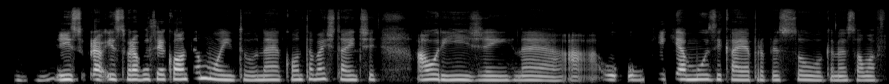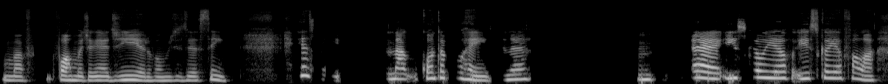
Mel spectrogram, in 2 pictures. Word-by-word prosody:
Uhum. 195 Hz, +2 st, -13 dB
Isso 220 Hz, +1 st, +4 dB
para 230 Hz, -2 st, +5 dB
isso 230 Hz, -1 st, +1 dB
para 225 Hz, 0 st, +6 dB
você 230 Hz, +1 st, +1 dB
conta 240 Hz, +4 st, +5 dB
muito, 215 Hz, -6 st, +2 dB
né, 210 Hz, 0 st, +1 dB
conta 215 Hz, +4 st, -2 dB
bastante 225 Hz, -3 st, -1 dB, 0.4 s
a 210 Hz, +1 st, +3 dB
origem 200 Hz, -3 st, +1 dB
né, 195 Hz, -1 st, -1 dB, 0.2 s
a -, -, -6 dB
a -, -, -21 dB
o 210 Hz, -2 st, -2 dB
o 205 Hz, +1 st, -4 dB
que 245 Hz, -1 st, -13 dB
que 240 Hz, -, -6 dB
a 230 Hz, -, +6 dB
música 225 Hz, -1 st, +1 dB
é 205 Hz, 0 st, +2 dB
para 205 Hz, +2 st, -6 dB
pessoa 205 Hz, -1 st, -4 dB
que 190 Hz, -, -8 dB
não 195 Hz, 0 st, -1 dB
é -, -, -3 dB
só 195 Hz, 0 st, -5 dB
uma 195 Hz, 0 st, -1 dB
fo 190 Hz, -, -20 dB
uma 190 Hz, -1 st, -4 dB, 0.3 s
forma 195 Hz, -2 st, +2 dB
de 185 Hz, 0 st, -4 dB
ganhar 185 Hz, 0 st, -1 dB
dinheiro 190 Hz, -1 st, 0 dB
vamos 180 Hz, 0 st, -5 dB
dizer 185 Hz, 0 st, -6 dB
assim. 185 Hz, +1 st, -5 dB, 0.7 s
E -, -, +3 dB
assim 380 Hz, -2 st, -4 dB, 0.5 s
na 250 Hz, 0 st, +2 dB
conta 285 Hz, +3 st, +1 dB
corrente, 230 Hz, -, -1 dB
né. 230 Hz, +2 st, 0 dB, 1.1 s
Hum. 225 Hz, 0 st, 0 dB, 0.4 s
É, 295 Hz, -4 st, +7 dB
isso 295 Hz, 0 st, +1 dB
que -, -, -14 dB
eu 320 Hz, -, +5 dB
ia 295 Hz, -1 st, +4 dB
isso 270 Hz, +1 st, -2 dB
que -, -, -2 dB
eu -, -, +3 dB
ia 285 Hz, 0 st, +1 dB
falar, 240 Hz, -9 st, -1 dB
215 Hz, 190 wpm, -22 LUFS, 195-235 Hz, 1.1 s, É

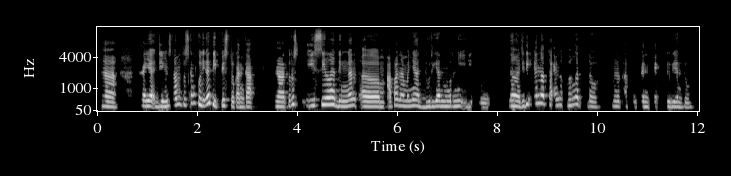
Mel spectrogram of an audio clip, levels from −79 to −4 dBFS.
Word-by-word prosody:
Nah, 215 Hz, -2 st, +4 dB, 0.6 s
kayak 235 Hz, -1 st, +5 dB
dimsum, 235 Hz, +6 st, 0 dB
terus 280 Hz, -2 st, -6 dB
kan 355 Hz, -, -1 dB
kulitnya 305 Hz, +3 st, +5 dB
tipis 255 Hz, -3 st, 0 dB
tuh 210 Hz, -, -2 dB
kan, 195 Hz, 0 st, 0 dB
Kak. 205 Hz, -1 st, +2 dB, 0.5 s
Nah 210 Hz, -1 st, +5 dB
terus, 310 Hz, +6 st, -1 dB, 0.2 s
diisilah 295 Hz, +5 st, +4 dB
dengan, 230 Hz, +3 st, +1 dB
mmm 215 Hz, -1 st, +4 dB
apa 265 Hz, -, -2 dB
namanya, 240 Hz, +1 st, -1 dB, 0.2 s
durian 220 Hz, +3 st, +1 dB
murni, 225 Hz, +1 st, -2 dB, 0.2 s
gitu. 185 Hz, -2 st, -11 dB, 0.4 s
Nah 235 Hz, -1 st, +5 dB
jadi 315 Hz, +7 st, 0 dB, 0.2 s
enak 350 Hz, -1 st, +4 dB
Kak, -, -, -2 dB
enak 275 Hz, +1 st, -7 dB
banget 300 Hz, +4 st, -2 dB, 0.2 s
tuh, 210 Hz, -2 st, -5 dB, 0.3 s
menurut 220 Hz, -1 st, -7 dB
aku, -, -, -23 dB
pancake 210 Hz, -1 st, -7 dB
durian 210 Hz, -1 st, -3 dB
tuh. 190 Hz, 0 st, -11 dB
230 Hz, 160 wpm, -23 LUFS, 215-260 Hz, 0.6 s, kayak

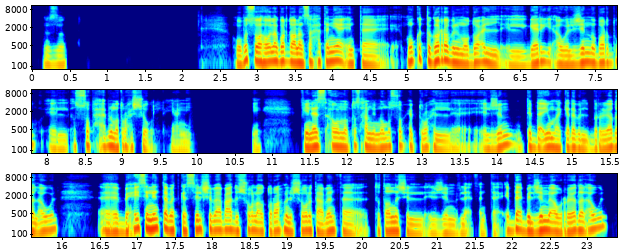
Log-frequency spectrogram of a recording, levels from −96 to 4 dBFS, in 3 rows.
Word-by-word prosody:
بالضبط. 115 Hz, +1 st, -10 dB, 2.0 s
وبُص 155 Hz, +7 st, +1 dB
وهاقول 145 Hz, 0 st, +5 dB
لك 155 Hz, -, +5 dB
برضه 150 Hz, -1 st, +3 dB
على 135 Hz, -1 st, +6 dB
نصيحة 140 Hz, +3 st, -1 dB
تانية، 145 Hz, -1 st, +2 dB
أنت 115 Hz, -2 st, -3 dB, 0.4 s
ممكن 150 Hz, +1 st, +1 dB
تجرّب 160 Hz, +1 st, +4 dB
الموضوع 135 Hz, 0 st, +2 dB
ال 125 Hz, -3 st, -1 dB
الجري 120 Hz, +7 st, -1 dB
أو 120 Hz, -3 st, -2 dB
الGym 120 Hz, +4 st, +2 dB
برضه، 135 Hz, +3 st, -2 dB, 0.2 s
ال 110 Hz, -1 st, -8 dB
الصبح 135 Hz, +2 st, -5 dB
قبل 140 Hz, +1 st, 0 dB
ما 125 Hz, -, +3 dB
ترُوح 135 Hz, +1 st, -5 dB
الشغل، 120 Hz, -2 st, -5 dB, 0.2 s
يعني 100 Hz, -4 st, -11 dB, 0.8 s
ي -, -, -10 dB, 0.5 s
في 125 Hz, -, +1 dB
ناس 130 Hz, +1 st, +4 dB
أول 135 Hz, -2 st, +1 dB
ما 125 Hz, -, +2 dB
بتصحى 135 Hz, +3 st, -4 dB
من 120 Hz, -, +2 dB
النوم 120 Hz, +2 st, 0 dB
الصبح 135 Hz, +1 st, -5 dB
بترُوح 125 Hz, 0 st, -5 dB
ال 105 Hz, +2 st, -5 dB, 0.4 s
الGym 125 Hz, +6 st, 0 dB, 0.2 s
بتبدأ 125 Hz, -1 st, -2 dB
يومها 125 Hz, 0 st, +2 dB
كده 120 Hz, +1 st, -2 dB
بال 110 Hz, -3 st, -3 dB
بالرياضة 110 Hz, +4 st, -1 dB
الأول، 130 Hz, +6 st, -1 dB, 0.6 s
بحيث 120 Hz, +5 st, +1 dB
إن 155 Hz, -1 st, +8 dB
أنت 165 Hz, +1 st, +4 dB
ما 140 Hz, -, +5 dB
تكسلش 140 Hz, +3 st, 0 dB
بقى 140 Hz, -1 st, +2 dB
بعد 145 Hz, -1 st, +1 dB
الشغل 135 Hz, +2 st, -1 dB
أو 125 Hz, -, +1 dB
تروَّح 130 Hz, +2 st, -2 dB
من 140 Hz, -, +3 dB
الشغل 135 Hz, +3 st, 0 dB
تعبان 125 Hz, +1 st, 0 dB
فتطنش 125 Hz, +2 st, -2 dB
ال 105 Hz, -2 st, -3 dB
الGym 105 Hz, 0 st, -6 dB
لأ، 110 Hz, -, -6 dB
فأنت 105 Hz, 0 st, -12 dB
ابدأ 135 Hz, +3 st, +2 dB
بالGym 135 Hz, +4 st, +4 dB
أو 120 Hz, -2 st, +2 dB
الرياضة 130 Hz, +3 st, +2 dB
الأول، 155 Hz, +8 st, -2 dB
130 Hz, 165 wpm, -22 LUFS, 115-140 Hz, 2.0 s, إن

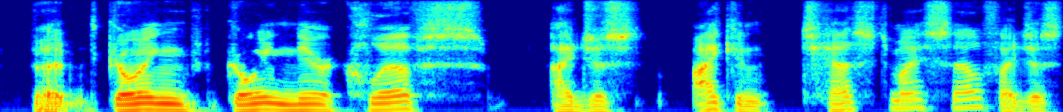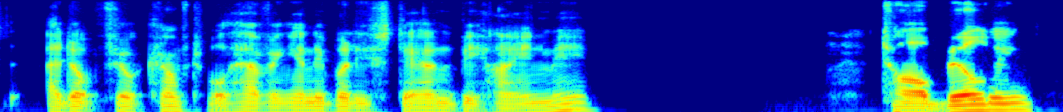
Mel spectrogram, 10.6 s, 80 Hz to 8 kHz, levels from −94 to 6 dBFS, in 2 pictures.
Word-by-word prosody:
But 130 Hz, -2 st, -1 dB
going 115 Hz, 0 st, +8 dB
going 120 Hz, +2 st, +5 dB
near 115 Hz, -1 st, +3 dB
cliffs, 145 Hz, -, -1 dB, 0.3 s
I 100 Hz, -1 st, -2 dB
just 100 Hz, -1 st, -3 dB, 0.2 s
I 130 Hz, -, +3 dB
can 95 Hz, -7 st, -6 dB
test 130 Hz, +3 st, -6 dB
myself. 165 Hz, +2 st, -5 dB
I 90 Hz, -, -3 dB
just 95 Hz, -1 st, -7 dB, 0.2 s
I -, -, -6 dB
don't -, -, -4 dB
feel -, -, -5 dB
comfortable 95 Hz, -2 st, -8 dB
having 90 Hz, 0 st, -6 dB
anybody 90 Hz, -2 st, -5 dB
stand 85 Hz, +1 st, -6 dB
behind 80 Hz, +3 st, -7 dB
me. 120 Hz, +5 st, -7 dB, 1.4 s
Tall 85 Hz, -2 st, +2 dB
building. 120 Hz, +7 st, +5 dB
110 Hz, 135 wpm, -22 LUFS, 90-125 Hz, 1.4 s, going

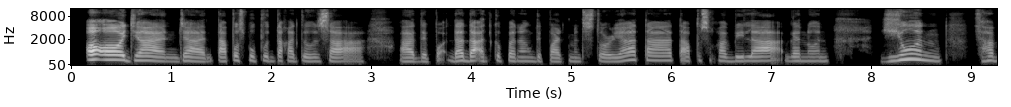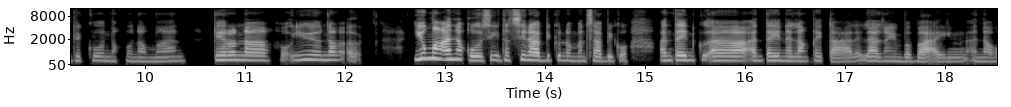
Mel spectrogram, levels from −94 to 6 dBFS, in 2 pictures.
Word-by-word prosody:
Oo, 260 Hz, -1 st, +11 dB
diyan, 200 Hz, -4 st, -1 dB
diyan. 185 Hz, -4 st, -3 dB
Tapos 195 Hz, +3 st, -5 dB
pupunta 210 Hz, -1 st, -10 dB
ka 200 Hz, -, -7 dB
doon, 190 Hz, -2 st, -12 dB
sa, 185 Hz, 0 st, -1 dB, 0.3 s
ah, 180 Hz, 0 st, -4 dB
depo 180 Hz, -1 st, -12 dB
dadaan 210 Hz, -1 st, -1 dB
ka 215 Hz, -, -14 dB
pa 200 Hz, +1 st, -9 dB
ng 195 Hz, 0 st, -13 dB
department 180 Hz, -1 st, -13 dB
store 180 Hz, 0 st, -6 dB
yata, 225 Hz, -1 st, -5 dB
tapos 220 Hz, +3 st, -2 dB
sa 215 Hz, -3 st, -10 dB
kabila, 205 Hz, +2 st, -4 dB
ganun. 200 Hz, -1 st, -12 dB, 0.6 s
Yun, 235 Hz, +1 st, -2 dB, 0.3 s
sabi 210 Hz, +1 st, -10 dB
ko, 215 Hz, -1 st, -12 dB
naku 200 Hz, -1 st, -15 dB
naman. 190 Hz, +2 st, -12 dB, 0.3 s
Pero 245 Hz, 0 st, +1 dB
nako 230 Hz, -1 st, -2 dB
yun 255 Hz, 0 st, -3 dB
naa 250 Hz, -1 st, -3 dB, 0.7 s
yung 305 Hz, +4 st, +6 dB
mga 320 Hz, -4 st, +10 dB
anak 280 Hz, -2 st, +1 dB
ko, 215 Hz, 0 st, 0 dB
sina 240 Hz, +1 st, -3 dB
sinabi 230 Hz, -2 st, +4 dB
ko 240 Hz, -, -7 dB
naman, 205 Hz, -2 st, -9 dB
sabi 205 Hz, -2 st, -1 dB
ko 205 Hz, -, -10 dB, 0.3 s
antayin 230 Hz, +1 st, +2 dB
ko, -, -, -7 dB
ah, 215 Hz, 0 st, +2 dB
antayin 215 Hz, 0 st, -3 dB
na 205 Hz, -, -4 dB
lang 200 Hz, 0 st, -3 dB
kita. 180 Hz, -5 st, -6 dB
Lalo 205 Hz, -1 st, -3 dB
na 200 Hz, -, -6 dB
yung 190 Hz, -1 st, -9 dB
babaeng 185 Hz, 0 st, -3 dB
anak 185 Hz, -1 st, -10 dB
210 Hz, 170 wpm, -29 LUFS, 195-230 Hz, 0.7 s, Oo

